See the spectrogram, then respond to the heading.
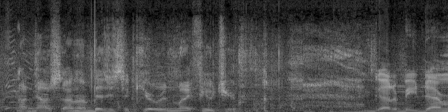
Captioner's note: chuckles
